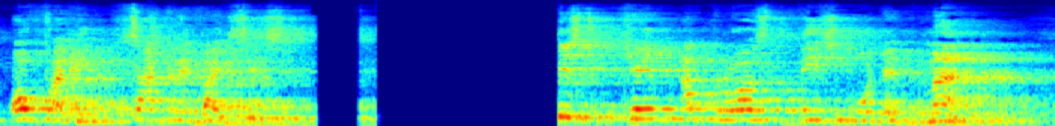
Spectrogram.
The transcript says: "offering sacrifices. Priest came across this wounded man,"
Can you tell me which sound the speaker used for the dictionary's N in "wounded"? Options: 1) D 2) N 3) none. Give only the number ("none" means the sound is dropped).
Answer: 3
